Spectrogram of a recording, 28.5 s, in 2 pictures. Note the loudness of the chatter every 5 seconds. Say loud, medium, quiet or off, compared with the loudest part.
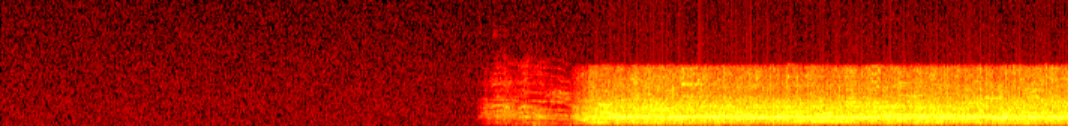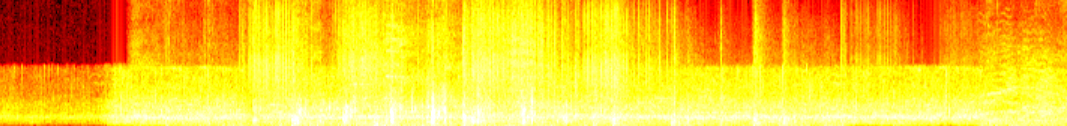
off, quiet, quiet, loud, loud, loud.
